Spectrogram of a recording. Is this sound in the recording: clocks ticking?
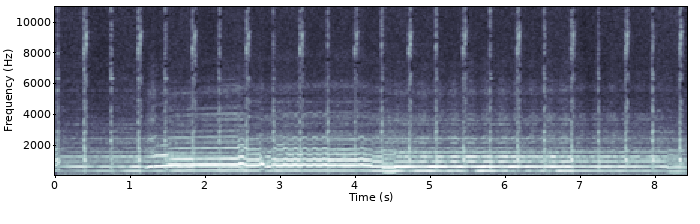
yes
